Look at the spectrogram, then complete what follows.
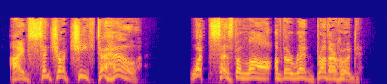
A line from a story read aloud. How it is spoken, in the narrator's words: he roared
